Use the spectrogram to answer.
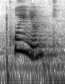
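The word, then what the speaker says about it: poignant: 포이 지가 묵음이에요. 포이니언트.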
